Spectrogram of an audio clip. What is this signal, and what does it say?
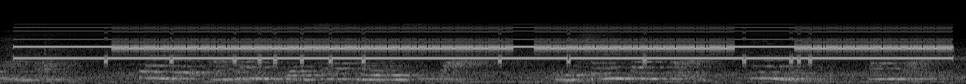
300-baud modem data (Bell 103 tones), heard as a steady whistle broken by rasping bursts, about 300 baud, 200 Hz shift, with the noise of a subway station.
